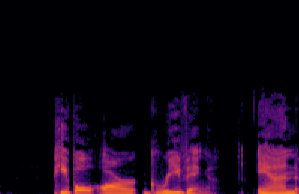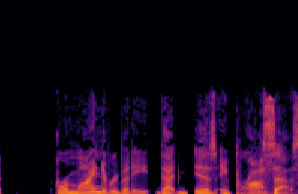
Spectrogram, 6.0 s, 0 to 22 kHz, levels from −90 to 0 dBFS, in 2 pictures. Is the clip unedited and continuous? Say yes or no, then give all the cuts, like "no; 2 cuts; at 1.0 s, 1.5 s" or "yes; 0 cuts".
no; 3 cuts; at 2.3 s, 3.6 s, 4.9 s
